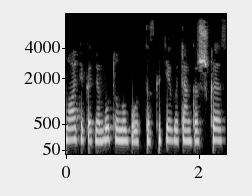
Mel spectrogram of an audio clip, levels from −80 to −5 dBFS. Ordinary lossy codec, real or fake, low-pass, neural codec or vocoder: MP3, 32 kbps; fake; 7.2 kHz; vocoder, 44.1 kHz, 80 mel bands, Vocos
